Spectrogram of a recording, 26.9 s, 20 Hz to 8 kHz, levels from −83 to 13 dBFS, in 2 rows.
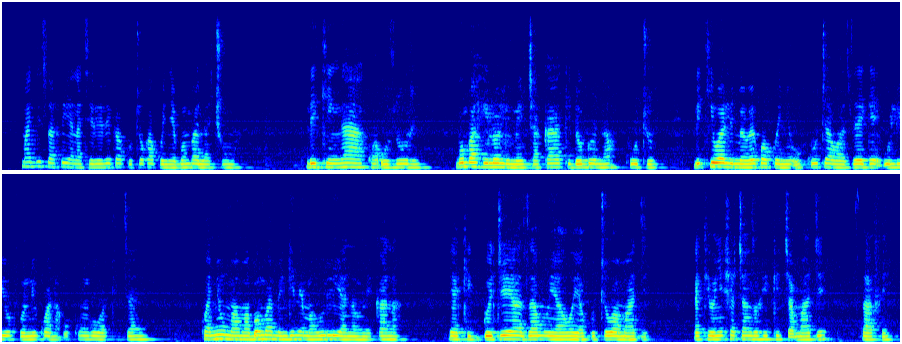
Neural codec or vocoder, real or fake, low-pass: none; real; 7.2 kHz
